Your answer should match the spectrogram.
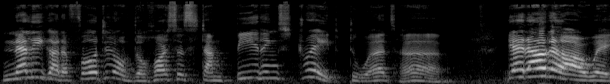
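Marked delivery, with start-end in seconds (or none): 5.1-6.1 a big loud high shout; yelled. Acted. Stagecoach driver yelling at Nellie in the road, loud shout. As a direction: yell them out of the path. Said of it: "yelled the stagecoach driver".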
